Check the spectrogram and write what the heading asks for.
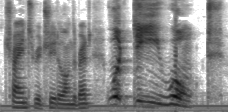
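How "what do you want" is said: put-on high, slow, strained old man voice. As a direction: wheeze it out like a frail old man. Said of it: "partially the old man voice".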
